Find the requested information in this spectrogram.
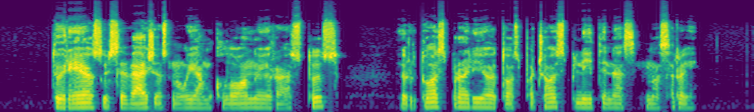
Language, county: Lithuanian, Klaipėda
